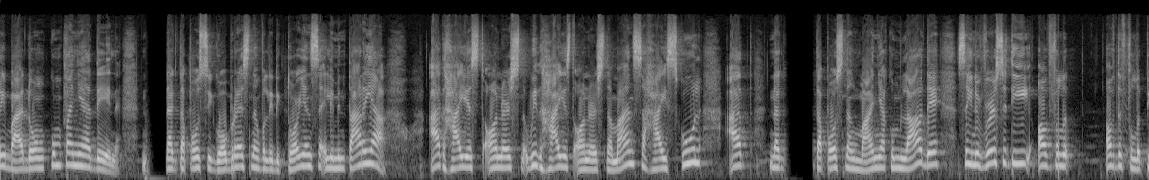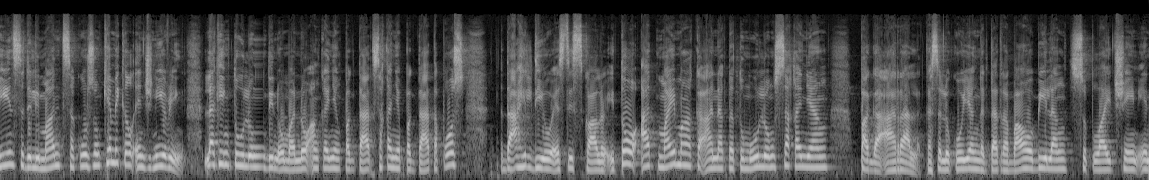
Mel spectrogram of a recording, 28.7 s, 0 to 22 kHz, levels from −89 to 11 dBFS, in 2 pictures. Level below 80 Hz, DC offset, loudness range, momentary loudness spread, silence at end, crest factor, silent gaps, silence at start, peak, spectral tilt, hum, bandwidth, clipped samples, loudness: -56 dBFS; under 0.1%; 2 LU; 7 LU; 0 s; 12 dB; 10.03-10.15 s; 0 s; -4 dBFS; -3 dB/octave; none; 17 kHz; under 0.1%; -16 LUFS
